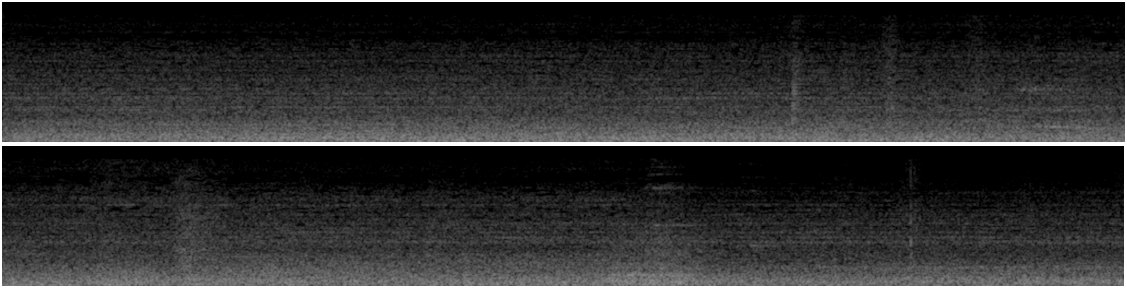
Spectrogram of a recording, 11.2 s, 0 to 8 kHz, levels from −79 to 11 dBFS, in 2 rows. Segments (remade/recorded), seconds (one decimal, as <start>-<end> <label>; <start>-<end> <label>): 0.0-11.2 recorded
